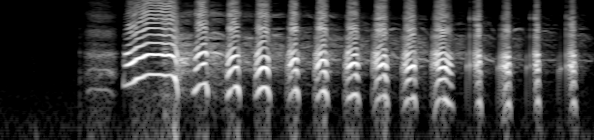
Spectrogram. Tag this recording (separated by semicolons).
female; giggle; laugh; laughing; laughter; woman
